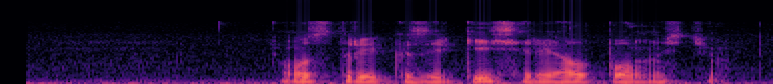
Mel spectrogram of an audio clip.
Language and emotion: Russian, neutral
